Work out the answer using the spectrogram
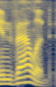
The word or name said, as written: invalid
